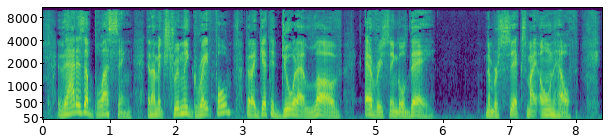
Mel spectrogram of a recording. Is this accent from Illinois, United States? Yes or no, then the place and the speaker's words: no; Brick, New Jersey, United States; I grew up in Brick, New Jersey, on the shore.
